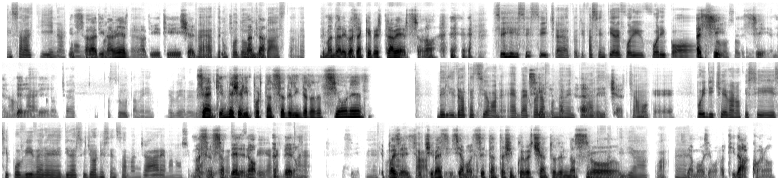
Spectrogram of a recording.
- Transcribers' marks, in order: distorted speech; "cioè" said as "ceh"; chuckle; laughing while speaking: "Sì"; other background noise
- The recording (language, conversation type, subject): Italian, unstructured, In che modo l'alimentazione quotidiana può influenzare il nostro livello di energia?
